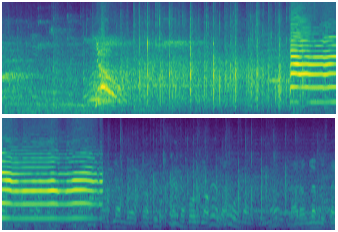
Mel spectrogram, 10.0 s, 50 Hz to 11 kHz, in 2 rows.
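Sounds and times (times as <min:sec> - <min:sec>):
arena horn blast: 0:04.2 - 0:06.6.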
